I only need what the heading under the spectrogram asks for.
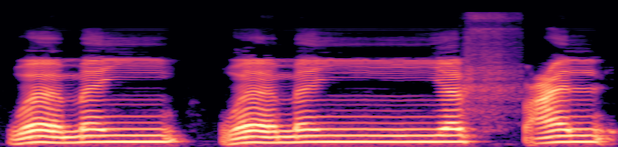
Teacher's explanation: Sebab yang melibatkan huruf fa ini bukan 2 bibir, tetapi bibir bawah dengan gigi kacip atas. Walaupun dia masuk dalam perbahasan asy-syafatain, tetapi bukan bermaksud 2 bibir tu kena rapat, tak. · Bila kita baca huruf fa, mulut kita tidak tutup. So angin akan keluar.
